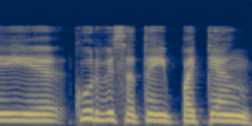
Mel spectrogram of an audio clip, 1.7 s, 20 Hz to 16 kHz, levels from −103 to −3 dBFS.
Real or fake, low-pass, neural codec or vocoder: real; 7.2 kHz; none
